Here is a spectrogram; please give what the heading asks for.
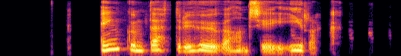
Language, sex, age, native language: Icelandic, female, 40-49, Icelandic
